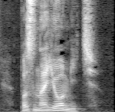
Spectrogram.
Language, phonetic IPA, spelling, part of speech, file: Belarusian, [paznaˈjomʲit͡sʲ], пазнаёміць, verb, Be-пазнаёміць.ogg
- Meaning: to acquaint, to introduce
